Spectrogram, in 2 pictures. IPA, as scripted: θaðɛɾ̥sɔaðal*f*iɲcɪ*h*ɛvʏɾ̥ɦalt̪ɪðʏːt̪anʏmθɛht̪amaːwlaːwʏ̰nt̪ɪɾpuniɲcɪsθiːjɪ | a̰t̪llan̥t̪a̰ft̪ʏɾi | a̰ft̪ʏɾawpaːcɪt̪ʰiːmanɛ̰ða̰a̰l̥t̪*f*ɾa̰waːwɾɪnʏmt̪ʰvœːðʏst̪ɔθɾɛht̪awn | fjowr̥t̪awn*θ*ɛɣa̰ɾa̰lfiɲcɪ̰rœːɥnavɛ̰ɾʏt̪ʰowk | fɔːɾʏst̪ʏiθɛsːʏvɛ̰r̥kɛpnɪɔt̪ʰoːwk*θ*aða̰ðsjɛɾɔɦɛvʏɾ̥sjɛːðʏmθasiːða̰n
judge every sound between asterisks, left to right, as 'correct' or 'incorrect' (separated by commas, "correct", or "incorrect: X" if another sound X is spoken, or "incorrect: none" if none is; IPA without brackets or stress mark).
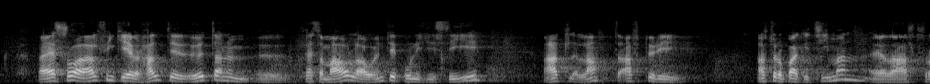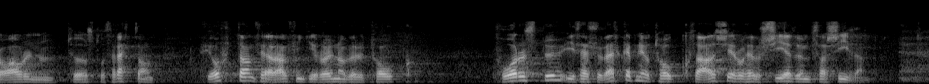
correct, correct, correct, correct, correct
